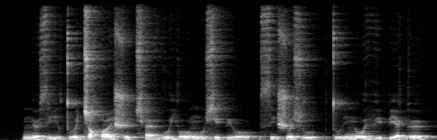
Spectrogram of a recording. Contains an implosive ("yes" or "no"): no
